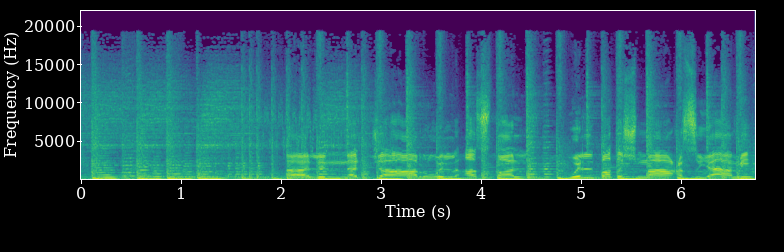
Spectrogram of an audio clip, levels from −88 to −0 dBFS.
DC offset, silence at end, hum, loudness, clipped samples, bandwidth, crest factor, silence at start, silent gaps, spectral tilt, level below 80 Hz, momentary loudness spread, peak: under 0.1%; 0 s; none; -15 LUFS; under 0.1%; over 20 kHz; 14 dB; 0 s; none; -4 dB/octave; -20 dBFS; 5 LU; 0 dBFS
